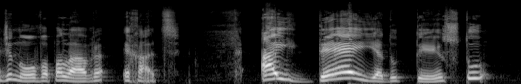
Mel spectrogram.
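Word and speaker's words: אחד: Essa palavra único ou um, no hebraico, é Hadz. Esta é a pronúncia, é Hadz.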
